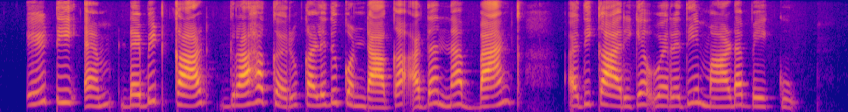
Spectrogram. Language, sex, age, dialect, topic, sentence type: Kannada, female, 18-24, Mysore Kannada, banking, statement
